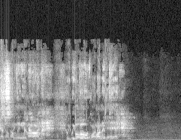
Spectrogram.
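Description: A man speaks tensely in a low voice, close by.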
